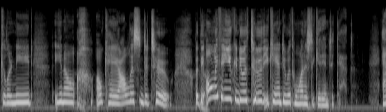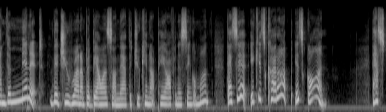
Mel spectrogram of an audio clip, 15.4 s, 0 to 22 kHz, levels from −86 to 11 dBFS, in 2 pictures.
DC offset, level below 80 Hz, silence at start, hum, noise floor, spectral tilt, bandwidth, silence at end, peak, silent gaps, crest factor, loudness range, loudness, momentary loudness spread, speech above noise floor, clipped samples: under 0.1%; -60 dBFS; 0 s; none; -52 dBFS; -3.5 dB/octave; 17 kHz; 0.05 s; -6 dBFS; none; 14 dB; 2 LU; -21 LUFS; 9 LU; 31 dB; under 0.1%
